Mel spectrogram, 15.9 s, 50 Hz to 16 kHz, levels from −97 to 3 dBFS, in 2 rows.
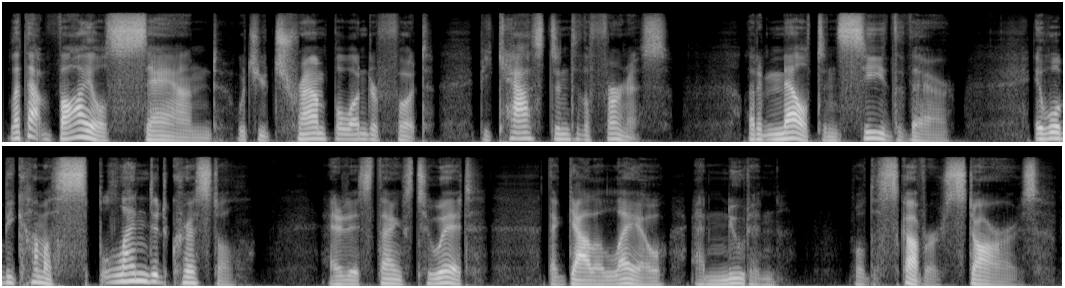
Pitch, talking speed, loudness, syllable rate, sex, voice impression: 115 Hz, 145 wpm, -22 LUFS, 4.3 syllables/s, male, masculine, adult-like, slightly powerful, slightly halting, raspy, cool, sincere, friendly, reassuring, wild, lively, kind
